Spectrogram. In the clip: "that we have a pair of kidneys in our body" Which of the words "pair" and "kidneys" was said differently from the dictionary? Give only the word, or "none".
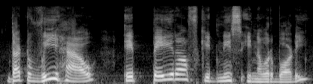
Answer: kidneys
